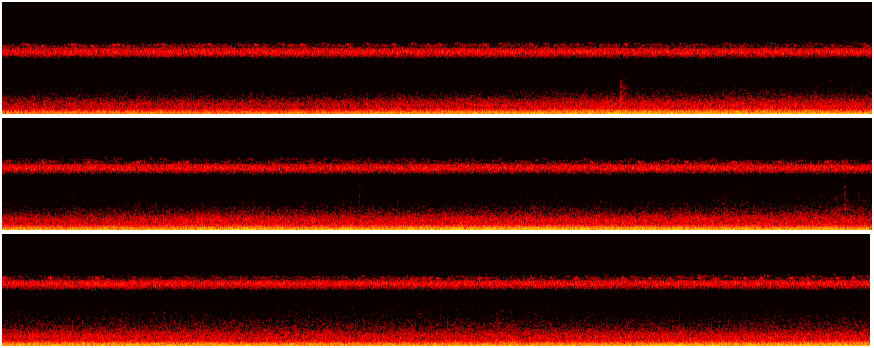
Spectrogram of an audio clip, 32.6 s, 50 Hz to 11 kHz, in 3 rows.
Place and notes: Coastal Forest, Atiu Cookinseln - Coastal Rain Forest at night, no rain.
Soundscape of the coastal rainforest at night. The forest is unique on Atiu with a lush vegetation and a closed canopy. The squealing calls in the recording are from a chattering Kingfisher, a bird species endemic to the Cook Islands. Otherwise there is a host of insects, twigs and leaves cracking and/or falling and of course in the background the ever present roar of waves on the outer reef. Recorded with a Sound Devices 702 field recorder and a modified Crown - SASS setup incorporating two Sennheiser mkh 20 microphones.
